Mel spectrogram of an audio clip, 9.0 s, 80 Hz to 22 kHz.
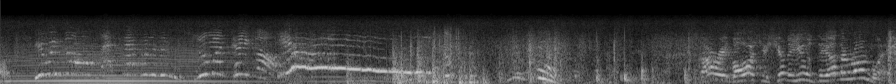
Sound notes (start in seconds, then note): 3.1 thumping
